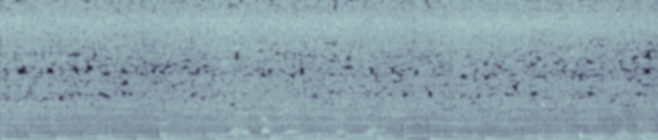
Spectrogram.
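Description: Freshly ground green chutney sizzling in hot oil with a tempering of mustard seeds, dried red chillies and curry leaves, stirred with a metal spoon in an aluminium pot. A steady hiss of frying runs under the stirring.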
